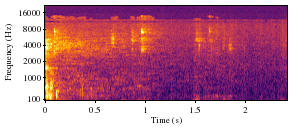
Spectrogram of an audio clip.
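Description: Near silence with a few faint computer mouse clicks, scattered irregularly.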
